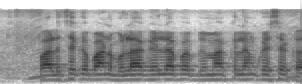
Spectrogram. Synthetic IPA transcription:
palit̪ʰekebãɳɖbʱulaɡəlapəɾbimakəleəmkəsekə

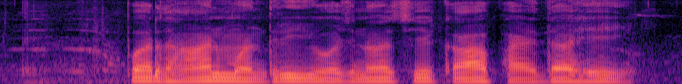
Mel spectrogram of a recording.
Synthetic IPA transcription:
pɾəd̪ʱaːnmə̃nt̪ɾijoːd͡ʒnasekapʰaːjd̪aɦɛː

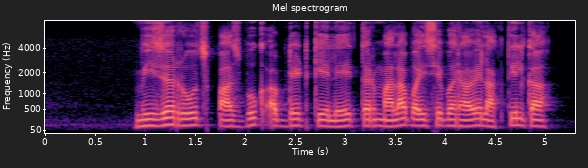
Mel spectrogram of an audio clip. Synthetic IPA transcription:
mid͡zəɾːod͡zpat͡sbukə̰p̚ɖeʈkelet̪əɾməlapəjsebʱəɾaʋelaɡt̪iːlka

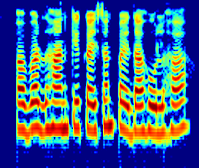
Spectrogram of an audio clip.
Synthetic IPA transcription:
əbəɾd̪ʱaːnkekəɪsənpəɪd̪aɦolɦa

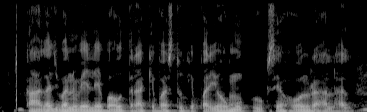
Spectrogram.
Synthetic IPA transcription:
kaːɡəd͡ʒbənwelebəɦʊt̪ːəɾəkeʋəst̪ukepəɾəjoːɡmʊkɾuːpseɦoːlɾəɦəlɦəl

